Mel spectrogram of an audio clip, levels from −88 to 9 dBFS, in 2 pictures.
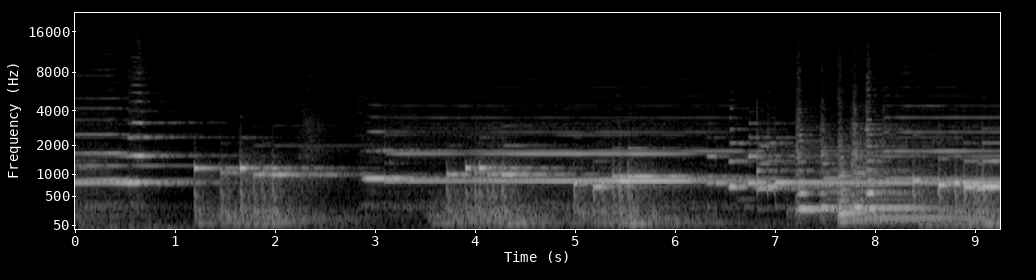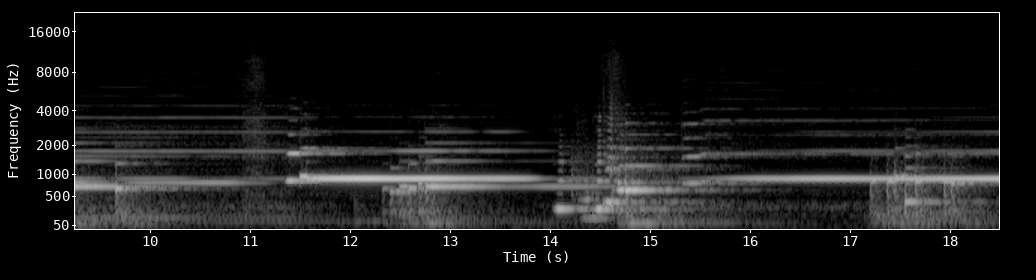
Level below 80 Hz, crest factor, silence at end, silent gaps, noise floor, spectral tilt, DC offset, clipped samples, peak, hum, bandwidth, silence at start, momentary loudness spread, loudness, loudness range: -58 dBFS; 16 dB; 0 s; none; -50 dBFS; -7 dB/octave; under 0.1%; under 0.1%; -12 dBFS; none; 5 kHz; 0 s; 19 LU; -27 LUFS; 12 LU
